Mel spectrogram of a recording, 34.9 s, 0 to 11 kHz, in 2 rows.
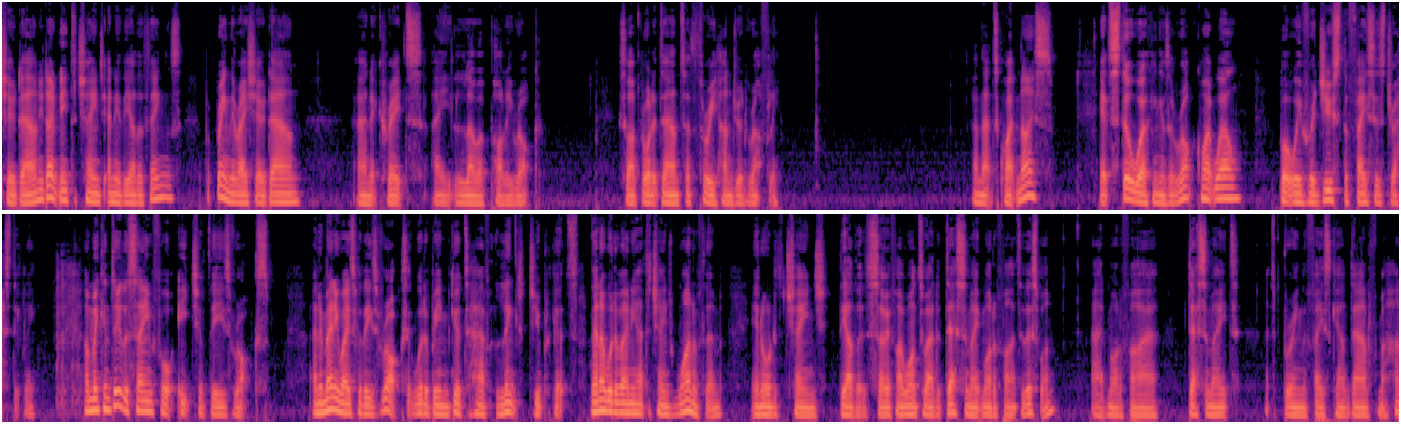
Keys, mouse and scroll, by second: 10.1-14.2 middle drag, 14.2-14.8 scroll down 2, 14.8-20.1 middle drag, 15.6-16.4 scroll up 2, 16.4-18.3 scroll up 1, 18.3-20.1 scroll up 1, 21.0 middle click, 23.8 middle click, 24.6 click, 32.3-34.9 drag.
